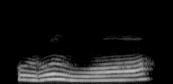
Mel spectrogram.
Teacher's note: कुरुल्लाह इसमें जलाला है, लाम को मोटा पढ़ेंगे चूंकि उससे पहले रॉ के ऊपर दम आ रही है।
